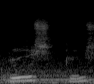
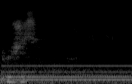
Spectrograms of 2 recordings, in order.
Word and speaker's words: Bruges: At the end of this turn, it looks like we'll probably have to deal with the battle at Bruges. Or Bruges, not Bruges.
